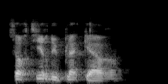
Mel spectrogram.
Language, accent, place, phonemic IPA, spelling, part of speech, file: French, France, Lyon, /sɔʁ.tiʁ dy pla.kaʁ/, sortir du placard, verb, LL-Q150 (fra)-sortir du placard.wav
- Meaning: to come out of the closet, reveal one's homosexuality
